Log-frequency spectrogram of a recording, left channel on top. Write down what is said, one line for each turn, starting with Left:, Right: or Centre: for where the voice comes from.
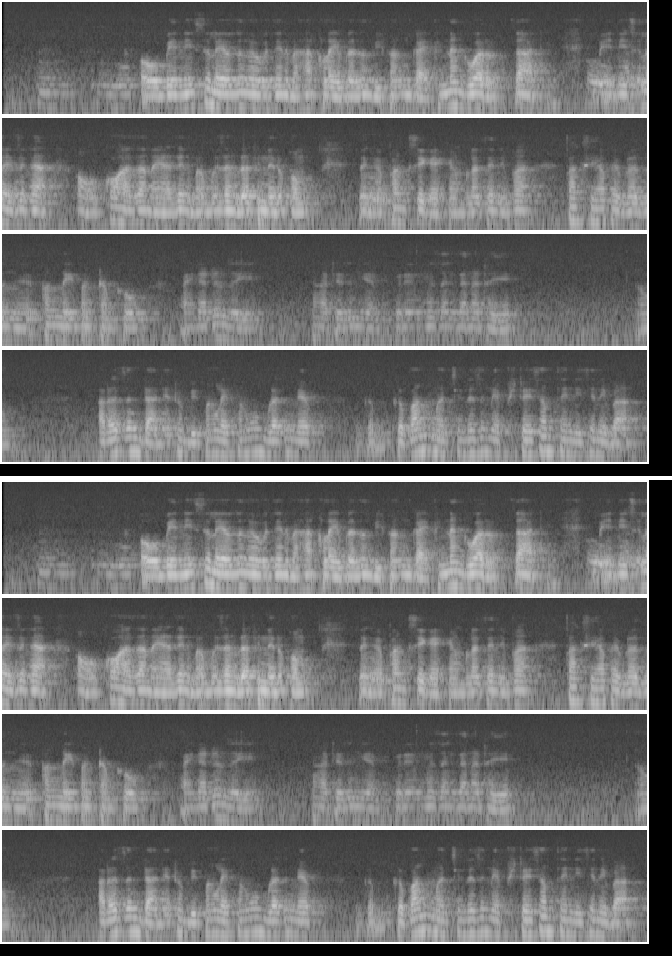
Left: उम। नंगौ
Right: औ बेनि सोलायाव जोङो जेनेबा हाख्लायोब्ला जों बिफां गायफिननांगौ आरो जाहाथे
Left: औ
Right: बेनि
Left: थारैनो
Right: सोलाय
Left: थारैनो
Right: जोंहा औ। खहा जानाया जेनेबा मोजां जाफिननाय रखम
Left: औ
Right: जोङो फांसे गायखांब्ला जेनेबा फांसे हाफायब्ला जोङो फांनै फांथामखौ गायना दोनजायो। जाहाथे जोंनिया बेफोरो मोजां जाना थायो औ। आरो जों
Left: औ
Right: दानियाथ' बिफां लाइफां बुंब्ला जोंनिया गोबां मानसियानो जोंनिया फिथाइ सामथाइनि जेनेबा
